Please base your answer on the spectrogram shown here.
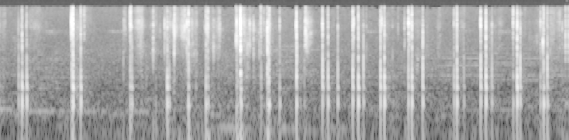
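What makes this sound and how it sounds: Fingertips tap and scratch the glossy jacket of a thick hardcover copy of "Auggie & Me," held close to the mic. A quick, uneven series of dry, short taps with a dull low body alternates with soft, papery scratching between them. Each tap dies almost instantly with no ring.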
